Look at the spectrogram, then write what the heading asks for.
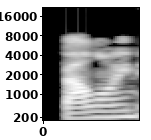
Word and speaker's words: Boulogne: Baloin is perfectly correct, the correct pronunciation, said Mr.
